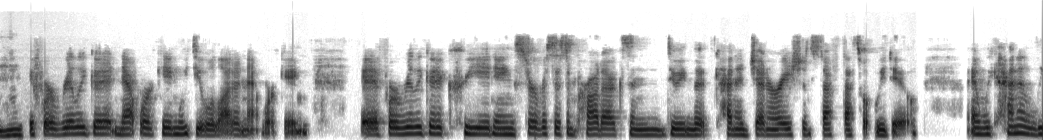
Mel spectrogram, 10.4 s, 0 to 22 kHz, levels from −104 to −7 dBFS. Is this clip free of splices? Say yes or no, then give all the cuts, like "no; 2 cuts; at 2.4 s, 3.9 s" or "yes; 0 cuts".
yes; 0 cuts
